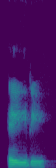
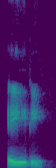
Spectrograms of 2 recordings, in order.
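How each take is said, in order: Both takes have the same delivery.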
